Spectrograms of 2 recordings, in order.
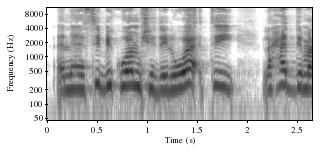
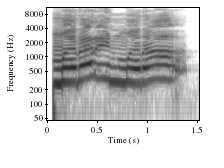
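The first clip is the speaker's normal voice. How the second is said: frightened wail; 5 semitones higher, slower than usual. Acted. Father frightened by the ghost.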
